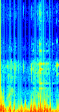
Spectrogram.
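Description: A piece of lava rock with a big hole in it, light rather than heavy, is tapped several times while hiking on Mauna Kea. Each tap makes a quick, dull, low knock that dies away fast with no bright ring. The rock sounds hollow.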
